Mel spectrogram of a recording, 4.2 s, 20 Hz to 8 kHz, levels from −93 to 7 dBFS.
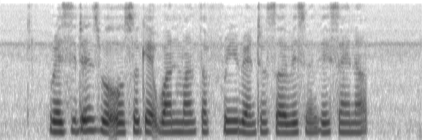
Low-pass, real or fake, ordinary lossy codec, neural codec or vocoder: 7.2 kHz; fake; none; codec, 16 kHz, 16 kbps, FunCodec, trained on LibriTTS, 50 frames a second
